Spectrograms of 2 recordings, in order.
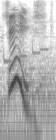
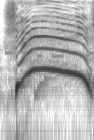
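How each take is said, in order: First: The word is said short and plain. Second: The word is drawn out with exaggerated energy. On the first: It is a casual personal reaction. The speaker calls it right. "I just say sheesh, something like that" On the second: It is the popular meme way of saying it. The speaker calls it wrong. "I don't say it as sheesh. I don't say that. It's ugh. It's annoying"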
